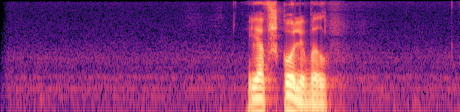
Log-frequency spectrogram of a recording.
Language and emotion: Russian, neutral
